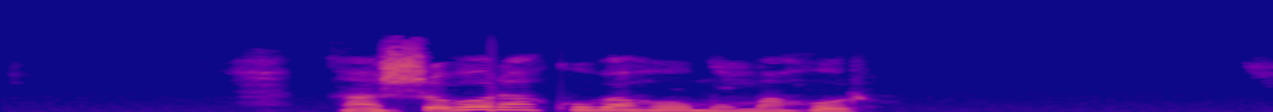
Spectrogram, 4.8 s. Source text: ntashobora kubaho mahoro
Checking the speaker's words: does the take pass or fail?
fail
